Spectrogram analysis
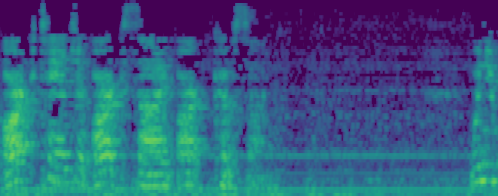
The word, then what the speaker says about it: arctangent: The more proper way to say is arctangent. Please don't say tan to the -1.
